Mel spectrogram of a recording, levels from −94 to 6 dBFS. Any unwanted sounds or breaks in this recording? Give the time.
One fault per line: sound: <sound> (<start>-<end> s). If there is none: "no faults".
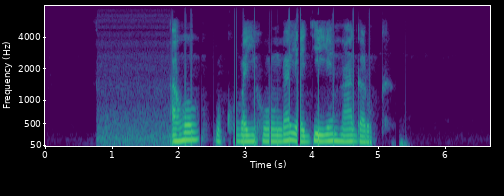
no faults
